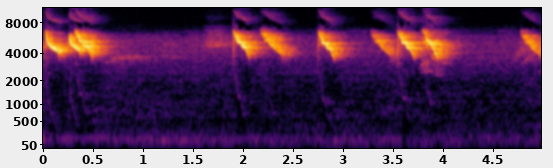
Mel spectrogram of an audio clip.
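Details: Tutor recording of a white-eye (pleci) singing ngalas style: a quick pair of high whistles, a silent stretch, then spaced pairs of sharp, falling notes.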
